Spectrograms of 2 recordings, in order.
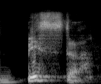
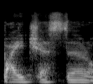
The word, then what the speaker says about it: Bicester: for the source and this one is bista very confusing looks like bychester or bicester no bista okay round two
